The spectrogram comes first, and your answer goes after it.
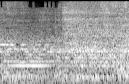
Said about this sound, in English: Train, let's get inside.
